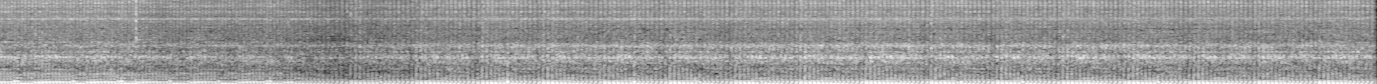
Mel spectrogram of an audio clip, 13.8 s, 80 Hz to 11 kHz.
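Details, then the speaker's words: Harbor Freight 6.5 HP Honda-clone engine after a new carburetor install; a misplaced gasket was thought to have been blocking an air hole. The single cylinder runs with a loping beat, speed rising and falling about every second, surging for unknown reasons. "I'll start it up it does surge a little bit I'm not quite sure why but it is running"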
